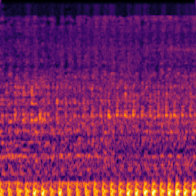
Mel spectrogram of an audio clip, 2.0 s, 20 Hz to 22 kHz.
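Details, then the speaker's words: 1984 Honda Big Red 200 three-wheeler, restored after sitting about 25–30 years, with a new battery, a reworked gas tank and a carburetor. Steady low thumping idle at about nine even beats a second, no knocks or rattles; running like a top. "he's got it running like a top"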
